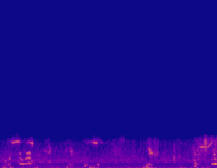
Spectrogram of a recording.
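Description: A dog whining in a few short, high, wavering notes, with low dull thumps in between.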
